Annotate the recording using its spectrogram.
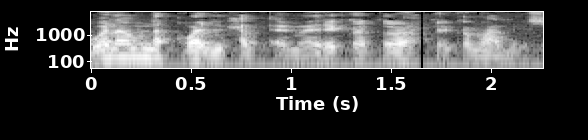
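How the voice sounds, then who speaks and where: Speaking at a fairly quick pace, a man uses a somewhat breathy voice of medium pitch with ordinary variation. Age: 20s. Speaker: university student. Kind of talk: casual talk.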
